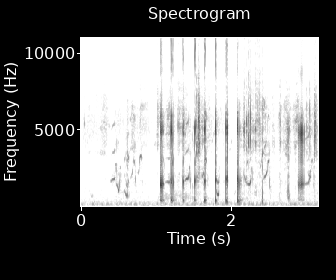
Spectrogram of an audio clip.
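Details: Grey francolin, called Canadian grey teetar, uttering a rapid burst of loud, ringing, clipped notes, some with a whistled tone, amid softer chirps and a low hum.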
